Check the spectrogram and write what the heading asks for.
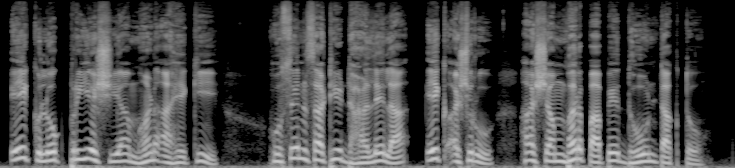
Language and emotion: Marathi, neutral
